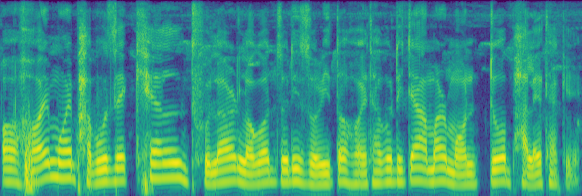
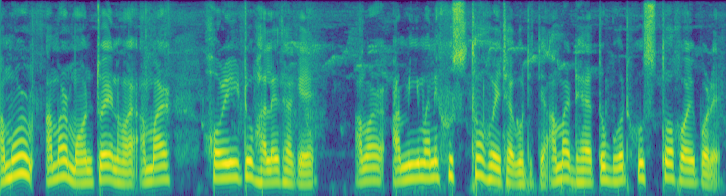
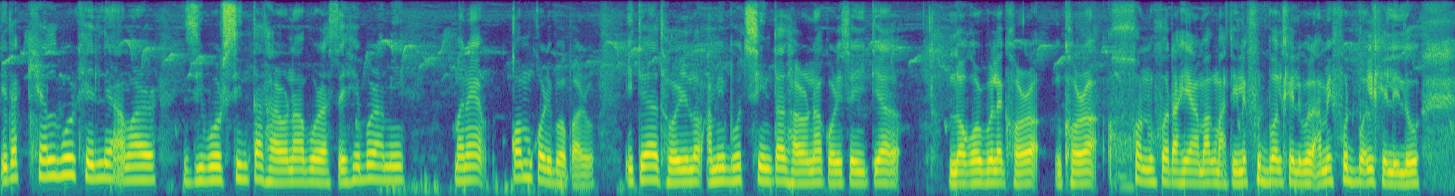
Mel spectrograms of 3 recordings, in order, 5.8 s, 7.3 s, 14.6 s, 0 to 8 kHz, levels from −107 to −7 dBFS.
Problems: background sounds at intervals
